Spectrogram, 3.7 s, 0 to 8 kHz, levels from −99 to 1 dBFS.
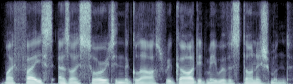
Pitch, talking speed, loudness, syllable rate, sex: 100 Hz, 215 wpm, -16 LUFS, 5.1 syllables/s, male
